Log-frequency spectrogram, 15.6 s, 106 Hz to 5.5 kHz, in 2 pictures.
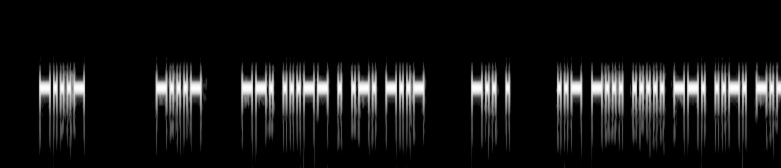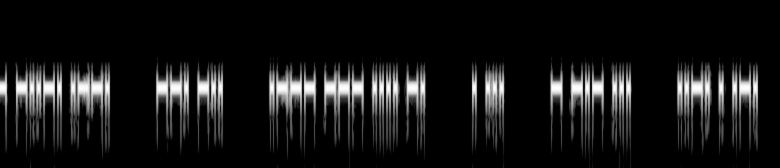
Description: Morse code, heard as a keyed tone, about 34 wpm, 700 Hz. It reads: <BT> <BT> G3ERX DE UB5GFK/P GD JOHN ES TKS FER
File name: UK MASTER QSOs TRAINING / 35WPM / UK MASTER QSOs 0004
